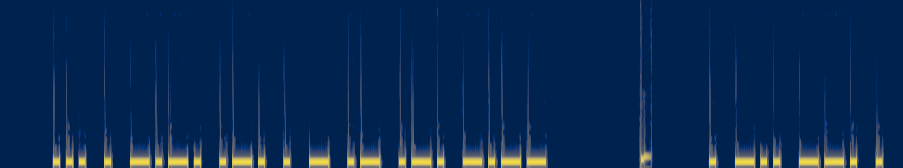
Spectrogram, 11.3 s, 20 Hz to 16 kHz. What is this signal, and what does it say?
Morse code, heard as a keyed tone, about 15 wpm, 700 Hz. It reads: SECRETARY EDGE
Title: Sentences from Top 1300 Words - New Word Drill Alt - 15wpm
